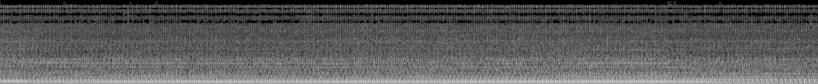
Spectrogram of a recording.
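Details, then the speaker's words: Cub Cadet garden tractor, Kohler KT17 twin, after muffler replacement to cure a rattle: twin thumps at low idle with an uneven, lumpy beat and no clear knock; runs rough but much quieter, cause uncertain, carburetor not checked. "I didn't quite like the way it ran, but it is much quieter."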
